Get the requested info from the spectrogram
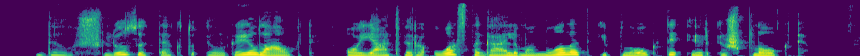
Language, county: Lithuanian, Telšiai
